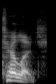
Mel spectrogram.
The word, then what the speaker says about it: Tillich: illage right is that how you say it Tillich yeah Tillich yeah Tillich and did he have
